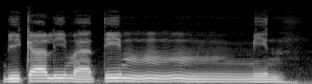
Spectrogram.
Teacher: Kemudian dighunahkan. Jadi bagian timnya itu suaranya itu kita tahan, kita panjangkan sebentar ya. Ee kita gunahkan sepanjang kira-kira sepanjang dua harakat. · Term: idgham bighunah, digunnahkan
